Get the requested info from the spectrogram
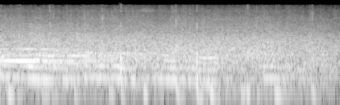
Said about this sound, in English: And can we just have another round of applause for these real life superheroes?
